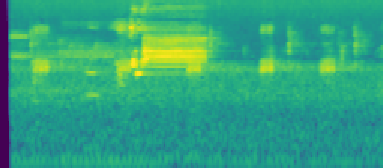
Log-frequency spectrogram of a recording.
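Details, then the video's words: Red-winged blackbird at Lake Josephine, Billings, Montana, giving harsh, nasal chack notes about once a second, with a brief buzzy, rasping burst in the middle; a steady low hum underneath. "What makes that sound? Red - winged blackbird."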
